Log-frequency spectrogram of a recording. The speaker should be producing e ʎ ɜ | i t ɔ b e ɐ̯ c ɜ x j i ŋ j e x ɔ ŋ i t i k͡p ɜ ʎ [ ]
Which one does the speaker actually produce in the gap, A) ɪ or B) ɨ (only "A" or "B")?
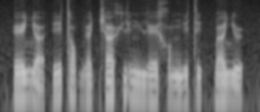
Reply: B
